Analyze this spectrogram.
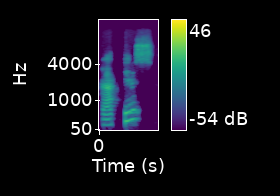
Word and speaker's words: practice: Now, if you're going to use this as a noun, make sure that you put emphasis on the first syllable, but if it's a verb, it's on the second syllable.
